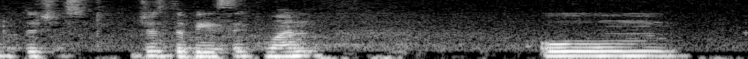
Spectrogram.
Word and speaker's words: Om: Om. Make sure that both the syllables are of equal length, O and M.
